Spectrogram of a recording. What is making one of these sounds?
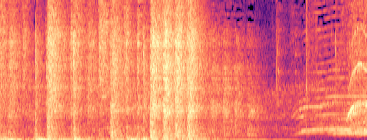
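A band plays loud live music with pounding drums and bass.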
